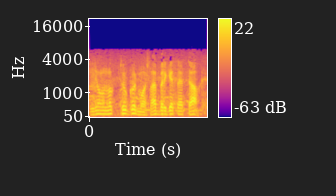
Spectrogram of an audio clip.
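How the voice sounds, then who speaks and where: An actor playing a rough, excitable frontier cowhand with an American accent in a vintage radio western. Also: male voice, mid-range voice, fast talker, natural voice. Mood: concerned. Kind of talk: 1950s radio western acting. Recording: muffled old radio, noisy crowd.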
